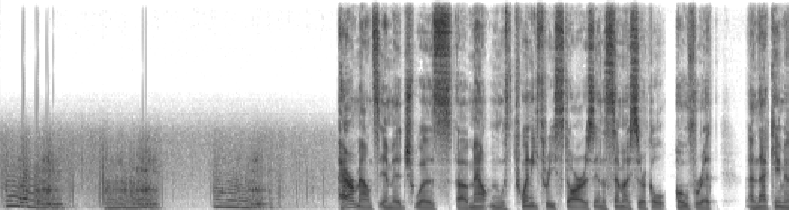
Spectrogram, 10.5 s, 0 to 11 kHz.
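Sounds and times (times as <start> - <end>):
lion roaring: 0.0 - 2.2, 2.9 - 3.7
speech: 0.1 - 2.2, 4.6 - 10.5.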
